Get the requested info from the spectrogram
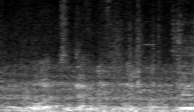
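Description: Indistinct chatter of many voices over a steady background noise in a busy indoor hall.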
